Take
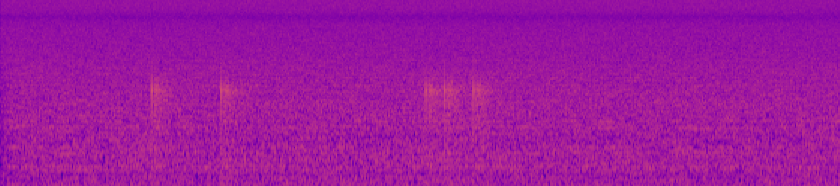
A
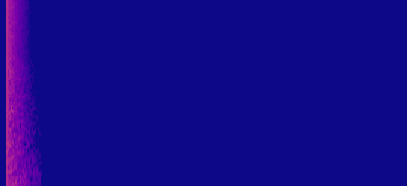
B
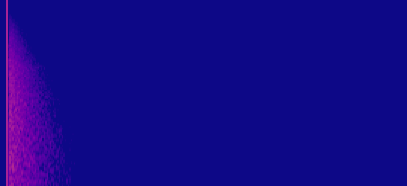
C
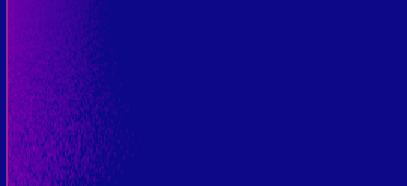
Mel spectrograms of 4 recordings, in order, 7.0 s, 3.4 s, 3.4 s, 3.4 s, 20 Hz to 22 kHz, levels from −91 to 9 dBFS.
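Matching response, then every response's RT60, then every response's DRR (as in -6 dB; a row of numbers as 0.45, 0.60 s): B; 0.45, 0.85, 2.6 s; -3.0, -4.0, 3.0 dB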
